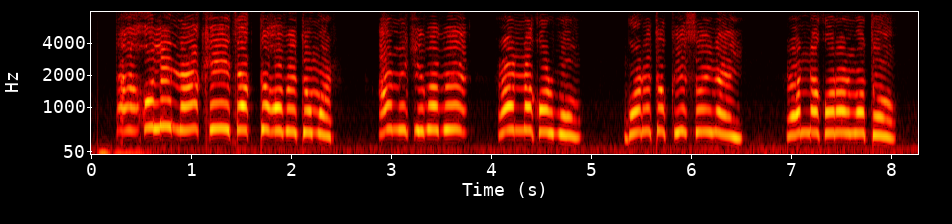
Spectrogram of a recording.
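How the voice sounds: A female-sounding cartoonish character voice, pitched extremely high for a woman. It moves at a fairly slow pace.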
